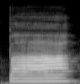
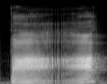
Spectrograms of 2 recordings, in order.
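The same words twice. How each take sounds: First: It is said with the first tone. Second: It is said with the third tone.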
